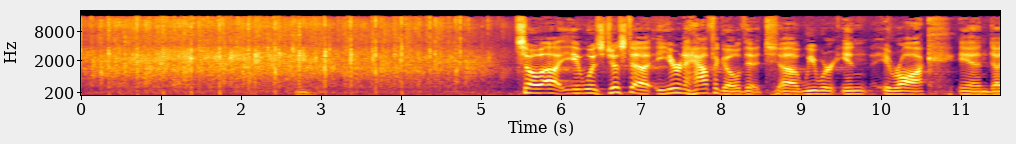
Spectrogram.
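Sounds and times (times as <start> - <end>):
audience applause: 0.0 - 5.4
speech: 2.8 - 3.0, 5.6 - 11.4.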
